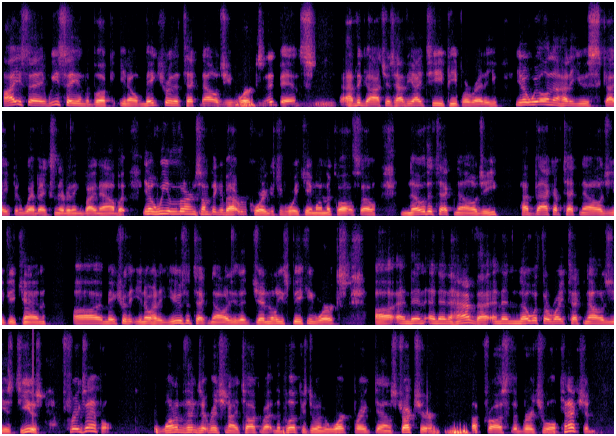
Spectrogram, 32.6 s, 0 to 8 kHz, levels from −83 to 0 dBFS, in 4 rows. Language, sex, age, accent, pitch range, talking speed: English, male, 50-69, American, 135-165 Hz, 220 wpm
